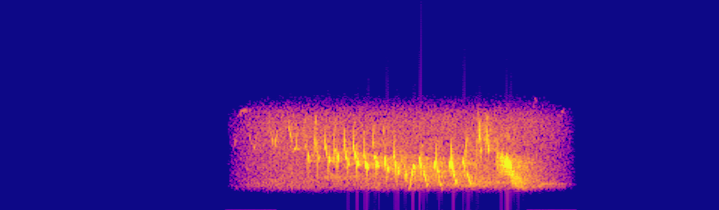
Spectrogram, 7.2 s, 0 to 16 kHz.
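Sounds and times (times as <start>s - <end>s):
common chaffinch song: 2.3s - 5.8s.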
